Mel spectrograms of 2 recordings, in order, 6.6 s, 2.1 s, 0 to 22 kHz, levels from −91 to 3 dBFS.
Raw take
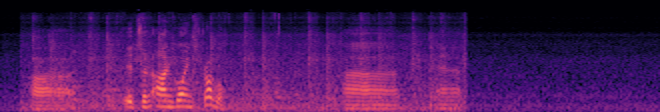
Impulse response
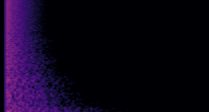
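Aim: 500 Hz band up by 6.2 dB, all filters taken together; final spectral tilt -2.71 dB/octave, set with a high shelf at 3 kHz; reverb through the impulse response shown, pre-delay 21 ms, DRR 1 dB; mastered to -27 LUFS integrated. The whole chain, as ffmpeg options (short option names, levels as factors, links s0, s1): -filter_complex "[0:a]equalizer=f=500:t=o:g=8.5,highshelf=f=3000:g=-6.5,asplit=2[s0][s1];[1:a]atrim=start_sample=2205,adelay=21[s2];[s1][s2]afir=irnorm=-1:irlink=0,volume=0.708[s3];[s0][s3]amix=inputs=2:normalize=0,volume=0.631"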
